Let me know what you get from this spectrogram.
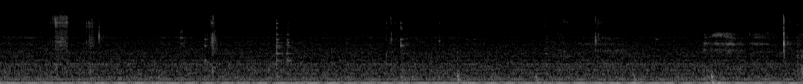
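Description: Wet mouth smacks and clicks of someone chewing a mouthful of noodles, coming as scattered short sounds about every second, over a steady low hum.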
